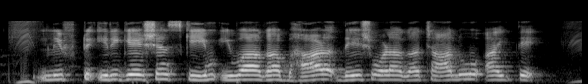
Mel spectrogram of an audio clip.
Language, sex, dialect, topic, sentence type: Kannada, female, Central, agriculture, statement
